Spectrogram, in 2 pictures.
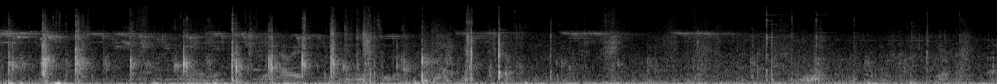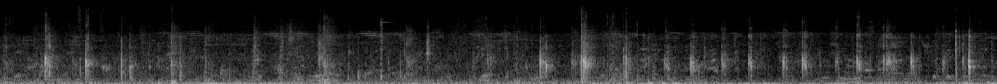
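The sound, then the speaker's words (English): Steady, rhythmic clip-clop of horse hooves on a hard surface, clear, continuing throughout with faint voices and background activity underneath. “He'll ride the lead horse”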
